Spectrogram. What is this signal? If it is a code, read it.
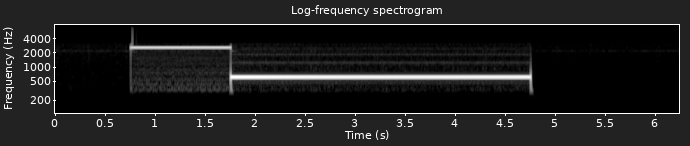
Two-tone page, heard as a one-second tone, then a three-second tone, about 2600 then 620 Hz. It is heard from 0.8 to 4.8 s.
